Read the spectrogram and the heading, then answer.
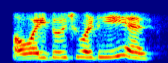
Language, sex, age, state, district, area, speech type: Kashmiri, female, 18-30, Jammu and Kashmir, Anantnag, rural, conversation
